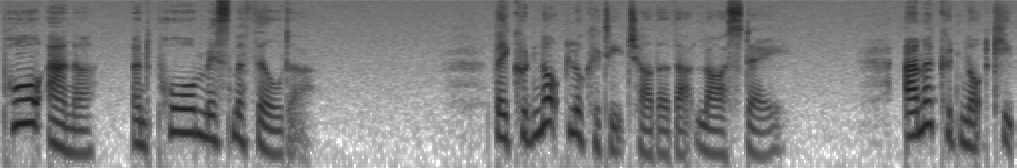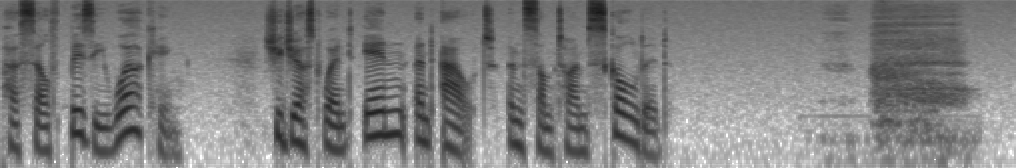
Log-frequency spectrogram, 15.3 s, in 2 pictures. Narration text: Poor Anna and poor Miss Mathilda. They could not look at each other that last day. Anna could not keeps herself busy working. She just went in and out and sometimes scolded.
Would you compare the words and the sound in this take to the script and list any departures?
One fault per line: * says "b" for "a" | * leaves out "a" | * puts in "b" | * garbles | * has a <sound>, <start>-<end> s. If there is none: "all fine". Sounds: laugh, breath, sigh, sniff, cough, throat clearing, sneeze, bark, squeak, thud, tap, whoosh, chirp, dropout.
* says "keep" for "keeps"
* has a sigh, 13.6-15.0 s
